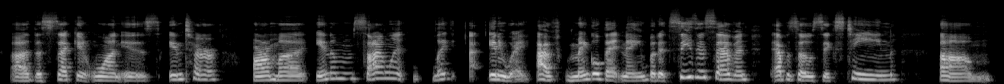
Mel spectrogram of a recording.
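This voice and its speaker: Her voice fairly high with vocal fry, a woman speaks at a fairly slow pace in an animated tone with lively intonation. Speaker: podcast host. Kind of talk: casual solo commentary.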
